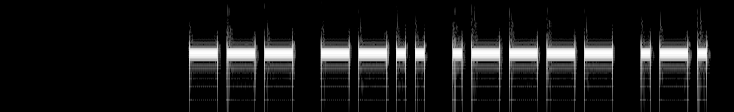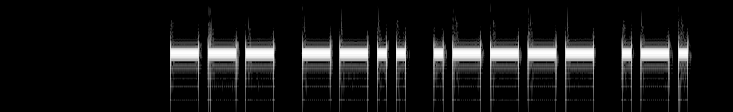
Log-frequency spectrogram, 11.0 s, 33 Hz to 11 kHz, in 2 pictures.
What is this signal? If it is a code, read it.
Morse code, heard as a keyed tone, about 17 wpm, 700 Hz. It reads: OZ1R OZ1R
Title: DXCC-100 Call Signs - 4 Characters - Repeated 3x - 17wpm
